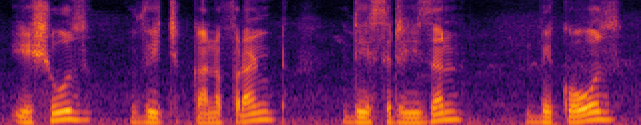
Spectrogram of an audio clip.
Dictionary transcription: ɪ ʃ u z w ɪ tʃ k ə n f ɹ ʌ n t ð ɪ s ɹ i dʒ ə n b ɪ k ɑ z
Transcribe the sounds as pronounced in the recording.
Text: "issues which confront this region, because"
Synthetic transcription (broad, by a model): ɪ ʃ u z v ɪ tʃ k ə n f ɹ ʌ n t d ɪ s ɹ i z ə n b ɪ k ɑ z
